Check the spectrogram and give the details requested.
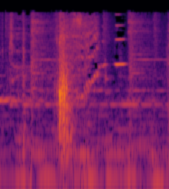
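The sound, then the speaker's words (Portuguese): A door is opened for an arriving visitor with a single clunk of the latch, followed by a brief creaking sweep as it swings, over a low steady background hum. “Ai, chegou, chegou, eu vou lá abrir a porta pra ele.”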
